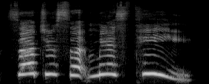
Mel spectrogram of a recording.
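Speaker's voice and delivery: high call to sleeping sister; lightly voiced kid calling sis; a hint of child calling out. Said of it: "So, like".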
